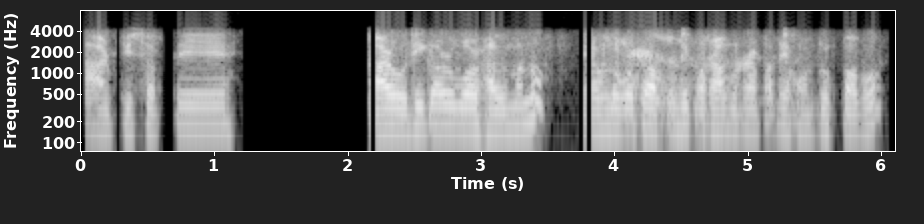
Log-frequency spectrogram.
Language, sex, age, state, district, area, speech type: Assamese, male, 60+, Assam, Lakhimpur, rural, conversation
